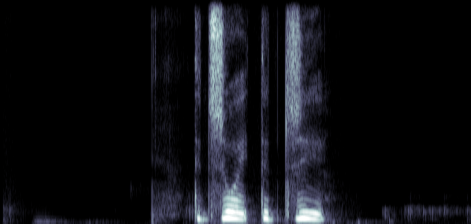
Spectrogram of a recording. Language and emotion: Russian, angry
